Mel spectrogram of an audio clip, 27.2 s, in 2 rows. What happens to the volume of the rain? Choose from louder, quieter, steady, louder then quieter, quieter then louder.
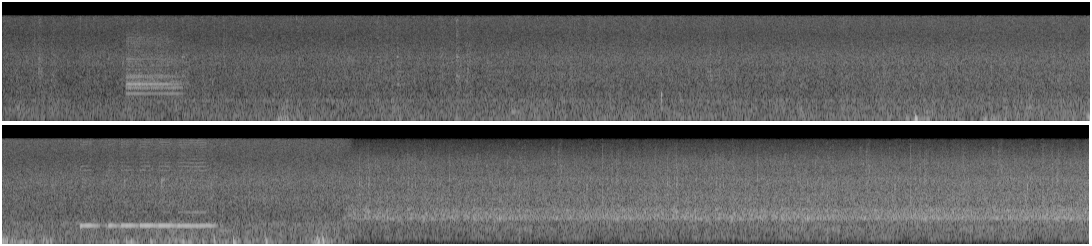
louder.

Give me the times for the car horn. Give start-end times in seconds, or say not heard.
1.5-2.4, 14.6-16.4.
